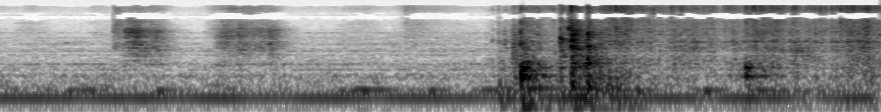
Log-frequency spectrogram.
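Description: Two short hisses, then louder rustling and clattering of objects being handled, with a few sharp clicks, over a steady low hum.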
